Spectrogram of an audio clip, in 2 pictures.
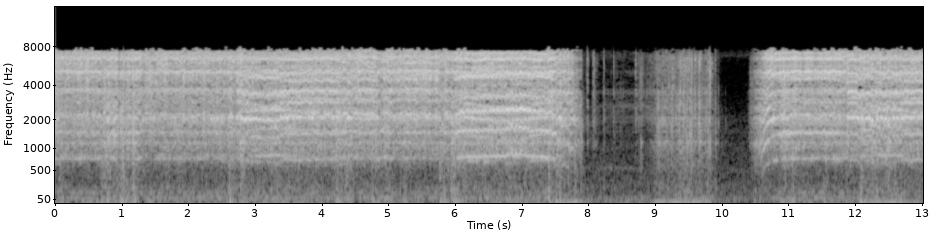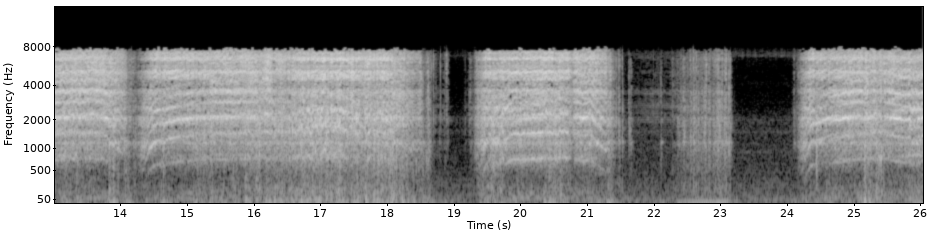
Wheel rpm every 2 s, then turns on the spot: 200, 200, 200, 150, 10, 130, 180, 160, 190, 80, 120, 10, 140.
20-22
